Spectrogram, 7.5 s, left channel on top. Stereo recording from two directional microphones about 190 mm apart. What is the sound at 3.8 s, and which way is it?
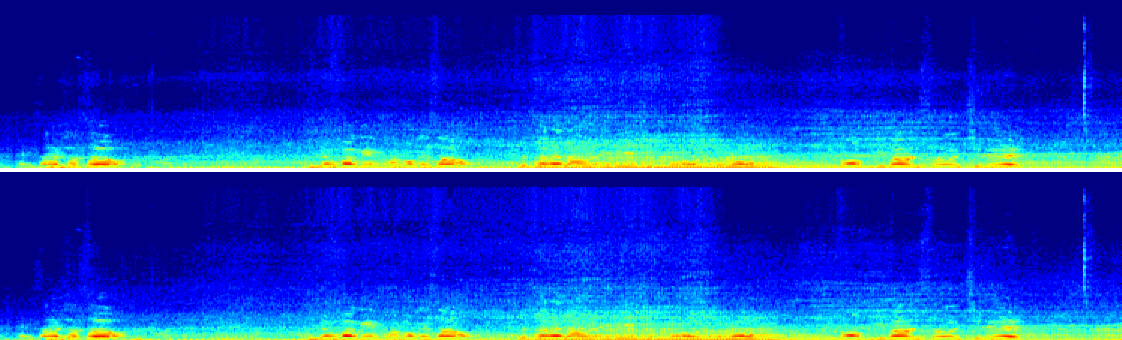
Speech, 5° left (ahead or behind).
